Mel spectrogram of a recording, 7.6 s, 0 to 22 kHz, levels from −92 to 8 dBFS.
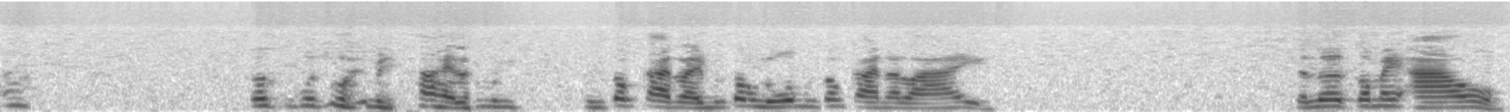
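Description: A speech recording with room noise about 13 dB below the talker, and noise suppressor artifacts throughout: the background is pulled down by about 18 dB between phrases and swells back under them, rather than staying the steady noise an ungated recording would keep. Separately, speech is cut by the noise suppressor at 1.25 to 1.66 s, 2.78 to 3.39 s and 3.98 to 4.44 s, where quiet parts of the speech were mistaken for noise and dropped by about 16, 20 and 17 dB. Roughly 150 to 200 ms within each span sounds swallowed. Unlike a dropout, the sound fades rather than vanishing abruptly.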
